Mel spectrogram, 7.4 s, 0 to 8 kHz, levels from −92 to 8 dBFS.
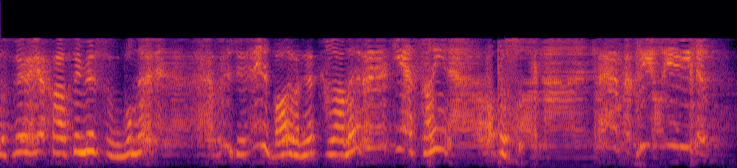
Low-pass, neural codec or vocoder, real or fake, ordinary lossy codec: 7.2 kHz; codec, 16 kHz, about 1 kbps, DyCAST, with the encoder's durations; fake; AAC, 16 kbps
